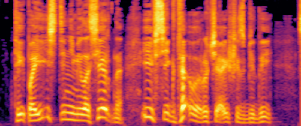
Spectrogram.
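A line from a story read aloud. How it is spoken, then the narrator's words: Laughing. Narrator (Russian): сказал, смеясь, Сунь-Укун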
